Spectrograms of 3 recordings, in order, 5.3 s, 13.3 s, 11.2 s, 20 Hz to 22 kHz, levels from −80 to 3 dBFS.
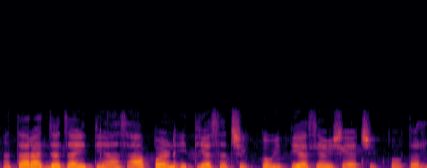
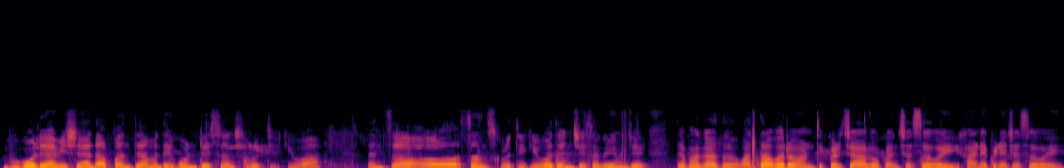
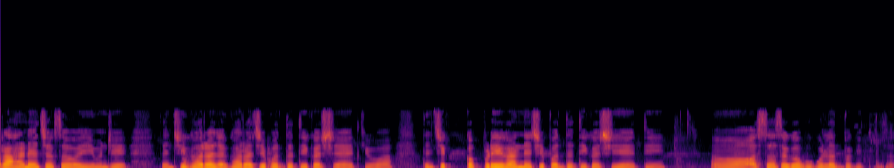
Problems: none marked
